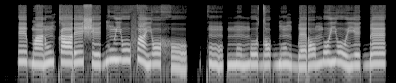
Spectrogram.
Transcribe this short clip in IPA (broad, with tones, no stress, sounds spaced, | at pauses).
e˧ b ã˨ ɾ ũ˧ k a˧ ɾ e˦ ʃ e˧ ɡ ũ˦ j o˦ f ã˦˨ j ɔ˧ h o˨ | k ũ˨ | m ũ˨ m o˧ d ɔ˧ ɡ͡b ũ˧ ɡ͡b ɛ˨ ɾ ɔ˧ m o˦ j o˦˨ j e˧ ɡ͡b ɛ˦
